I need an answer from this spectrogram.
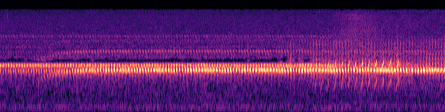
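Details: Frogs and toads trilling together, one steady high buzzing trill joined by a second rising voice, then a rapid, rhythmically pulsed call enters toward the end over the constant chorus.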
